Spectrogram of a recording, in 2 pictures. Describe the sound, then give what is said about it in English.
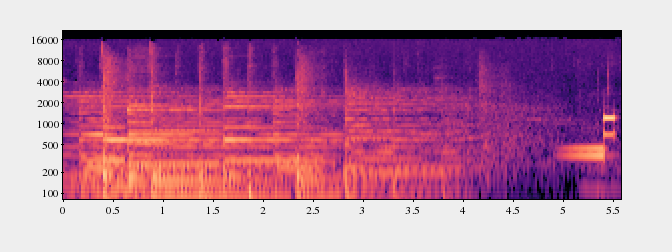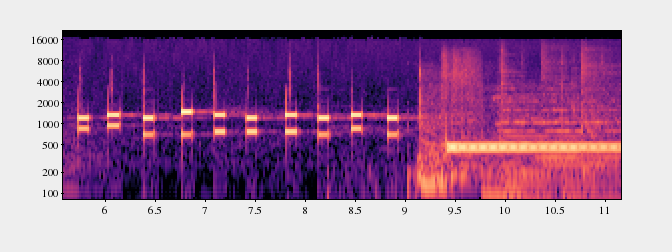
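After music fades, a brief telephone dial tone sounds, then about ten quick keypad beeps are dialed in a steady rhythm, followed by a loud sustained electronic phone tone, introducing the radio call-in show Straight Talk. No one speaks. “You heard the dial tone.”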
